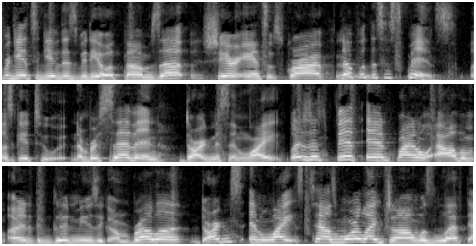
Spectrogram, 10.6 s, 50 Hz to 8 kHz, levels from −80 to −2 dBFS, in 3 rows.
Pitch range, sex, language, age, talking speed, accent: 225-290 Hz, female, English, 20-39, 250 wpm, American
